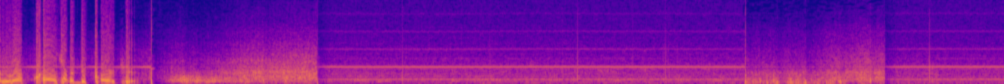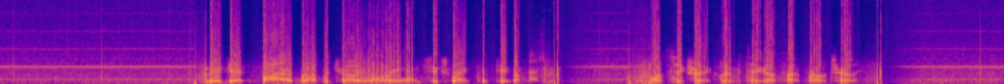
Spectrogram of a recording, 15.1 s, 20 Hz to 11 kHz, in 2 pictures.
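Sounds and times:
rush of radio static: 0.0s - 15.0s
thin whining tones: 2.0s - 5.7s, 6.4s - 10.5s, 11.8s - 15.0s
radio line hiss: 2.1s - 15.0s.

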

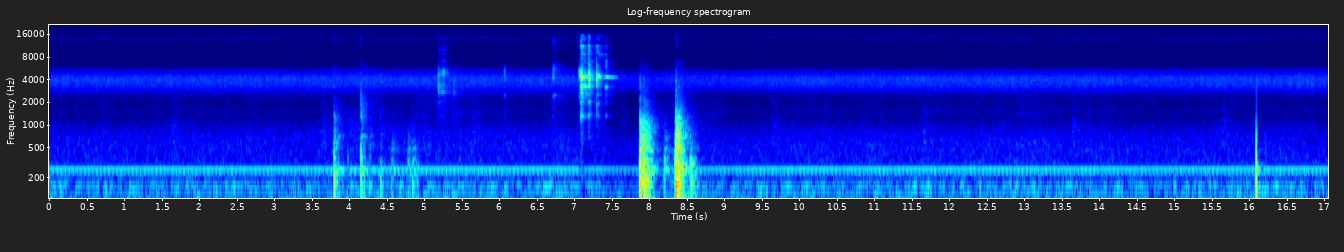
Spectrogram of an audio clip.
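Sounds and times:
steady low hum: 0.0s - 17.0s
parts knocking on countertop: 3.8s - 4.9s, 7.9s - 8.7s
sharp metallic clink: 5.2s - 5.5s, 6.7s - 7.6s
small metal parts clicking: 5.2s - 5.5s, 6.7s - 7.6s.

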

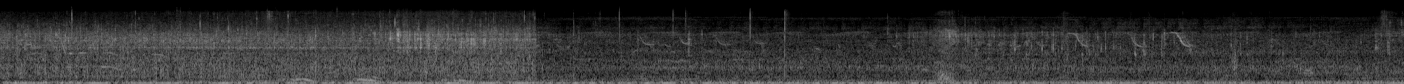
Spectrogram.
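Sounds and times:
oil sizzling with pops: 0.0s - 13.1s, 13.7s - 14.0s
small birds chirping: 2.5s - 13.4s.

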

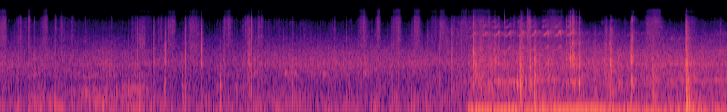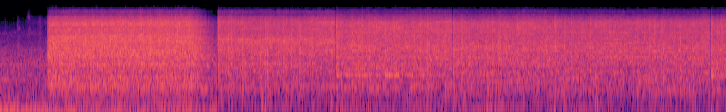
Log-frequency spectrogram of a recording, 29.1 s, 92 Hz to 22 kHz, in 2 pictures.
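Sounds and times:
small engine running: 15.5s - 29.0s.

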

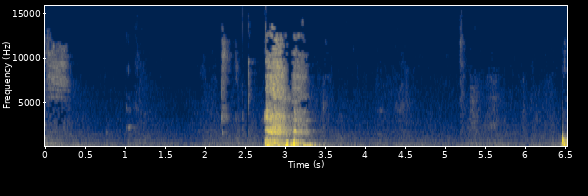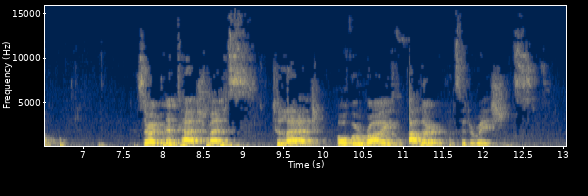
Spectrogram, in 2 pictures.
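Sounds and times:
woman coughing: 2.7s - 3.5s.

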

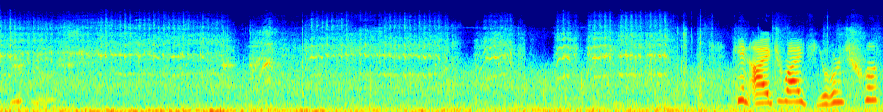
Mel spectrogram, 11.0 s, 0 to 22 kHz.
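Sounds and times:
toy truck electric motor whining: 0.0s - 8.6s.

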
